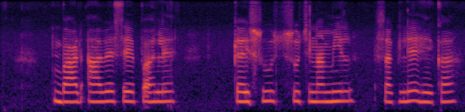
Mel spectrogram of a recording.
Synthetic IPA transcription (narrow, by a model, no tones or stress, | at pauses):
baɽawesepəɦle | kəisusut͡ʃnamil | səkleɦeka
